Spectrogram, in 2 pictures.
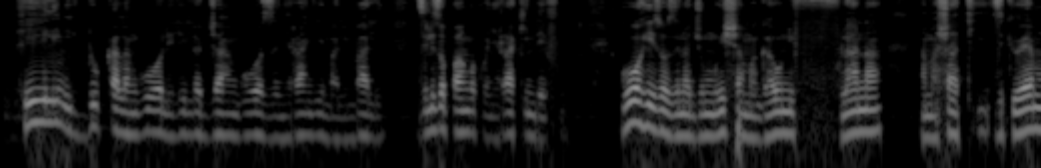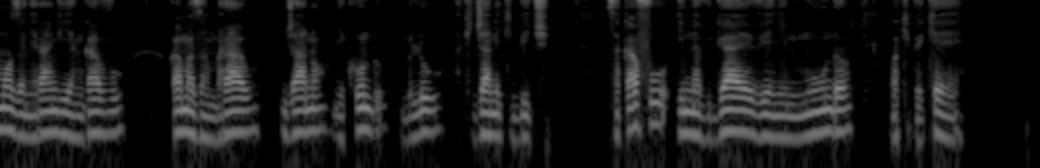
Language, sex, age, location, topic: Swahili, male, 18-24, Nairobi, finance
